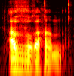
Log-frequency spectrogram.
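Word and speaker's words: אברהם: So first in Hebrew it it pronunciation it would be with a V. Abraham.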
